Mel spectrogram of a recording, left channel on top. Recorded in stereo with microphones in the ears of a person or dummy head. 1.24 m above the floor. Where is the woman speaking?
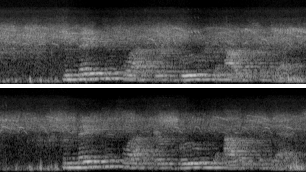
65° right (ahead or behind), 0.7 m.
